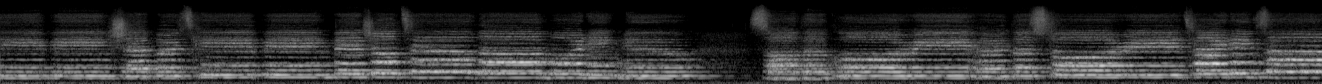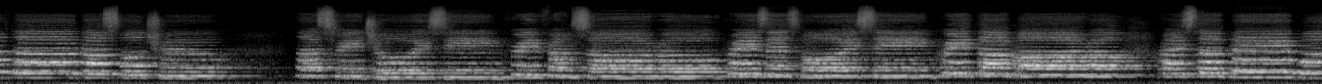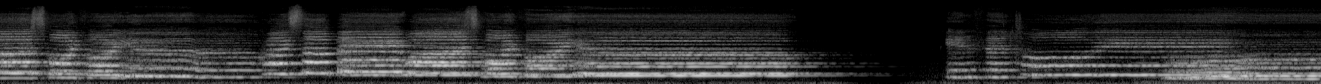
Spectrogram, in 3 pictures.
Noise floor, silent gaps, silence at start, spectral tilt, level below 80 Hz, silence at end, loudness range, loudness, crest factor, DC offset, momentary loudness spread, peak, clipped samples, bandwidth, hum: -64 dBFS; none; 0 s; -2 dB/octave; -56 dBFS; 0 s; 7 LU; -22 LUFS; 16 dB; under 0.1%; 10 LU; -6 dBFS; under 0.1%; 17 kHz; none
